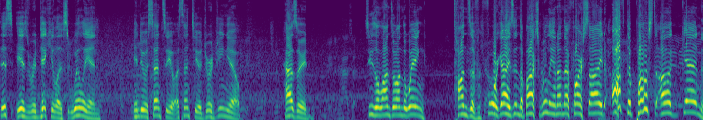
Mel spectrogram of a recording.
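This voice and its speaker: Over noticeable background noise, a man with a high pitch speaks at a fairly slow pace, his voice making very wide pitch swings. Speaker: gaming YouTuber. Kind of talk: live play-by-play commentary over FIFA gameplay. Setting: video game recording voiceover. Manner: upbeat, friendly, conversational.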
